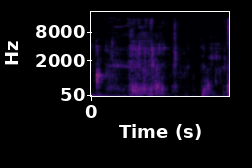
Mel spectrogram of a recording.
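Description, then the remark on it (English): Wet slurping sounds come in a few irregular bursts as someone sips a cold soda, with short pauses between pulls and no talking. “Alright, yeah, let's get some Slurpee Slurps.”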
